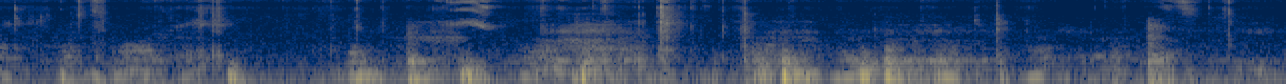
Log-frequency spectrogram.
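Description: Close handling noise of a small wire-wound plastic conduit coil being wrapped in electrical tape: irregular clicks, taps, rubs and scratchy tape sounds from the fingers working it.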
